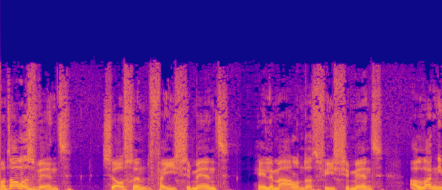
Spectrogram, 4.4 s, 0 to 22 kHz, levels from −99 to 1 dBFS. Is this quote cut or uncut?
cut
